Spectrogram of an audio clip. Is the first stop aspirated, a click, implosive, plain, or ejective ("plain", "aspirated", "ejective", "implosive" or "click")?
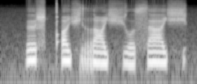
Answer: ejective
